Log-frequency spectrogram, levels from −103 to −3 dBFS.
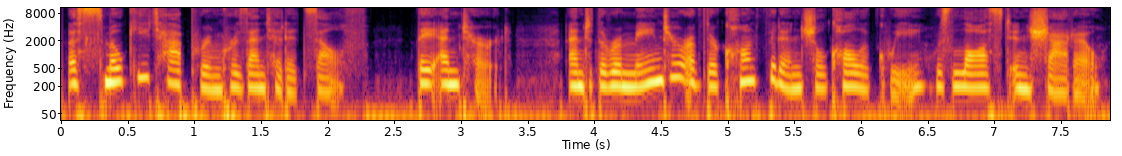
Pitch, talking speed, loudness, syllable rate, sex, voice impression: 205 Hz, 145 wpm, -18 LUFS, 4.8 syllables/s, female, very feminine, slightly young, slightly adult-like, thin, very tensed, powerful, very bright, hard, very clear, very fluent, cute, slightly cool, intellectual, very refreshing, sincere, calm, very friendly, reassuring, very unique, elegant, wild, sweet, very lively, strict, intense, slightly sharp, light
